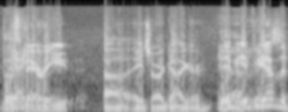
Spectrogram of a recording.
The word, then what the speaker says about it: Giger: H.R. Geiger.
